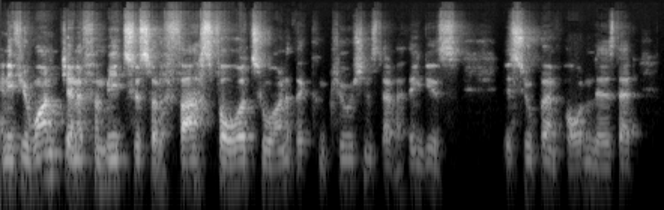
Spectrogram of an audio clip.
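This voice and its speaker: A man with a European accent. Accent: heavy European. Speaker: tech company policy representative. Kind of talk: panel discussion. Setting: video call. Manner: hesitant, many fillers and repetitions. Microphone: sound problems at start.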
